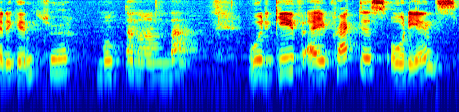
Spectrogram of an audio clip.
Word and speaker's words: Muktananda: Muktananda.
